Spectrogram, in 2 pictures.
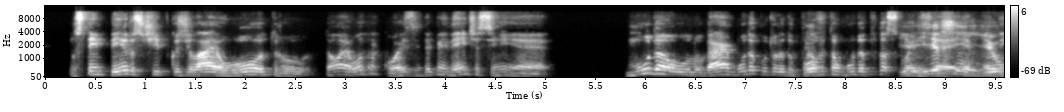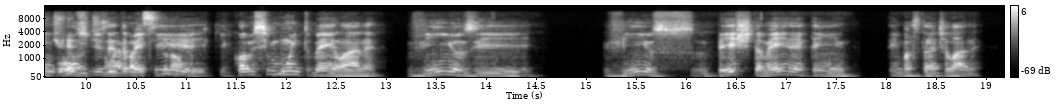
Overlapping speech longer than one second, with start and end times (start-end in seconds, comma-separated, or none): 8.6-11.0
